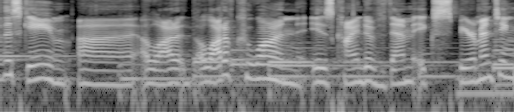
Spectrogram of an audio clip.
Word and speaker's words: Kuon: How do you spell it? It's K-U-O-N.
